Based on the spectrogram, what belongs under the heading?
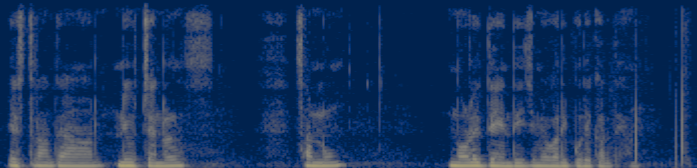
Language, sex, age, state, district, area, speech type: Punjabi, male, 30-45, Punjab, Tarn Taran, urban, spontaneous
